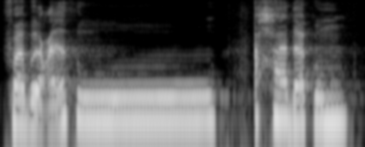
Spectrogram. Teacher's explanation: हा हरूफ हल्की है, हल्की सी हवा के साथ हा हलक से अदा होता है।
